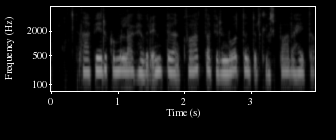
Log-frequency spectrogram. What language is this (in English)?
Icelandic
